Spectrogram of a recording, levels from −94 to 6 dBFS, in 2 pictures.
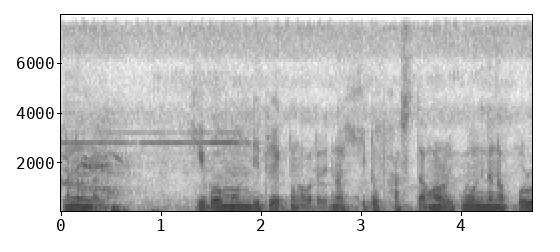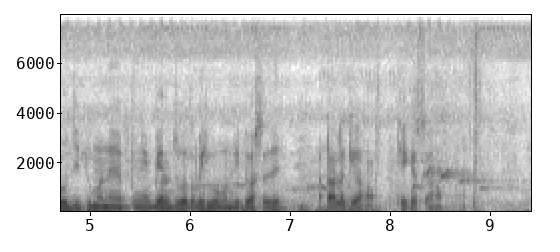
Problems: constant background noise, background conversations at intervals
